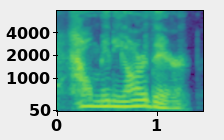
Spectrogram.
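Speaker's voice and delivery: whispered speech. Retelling asking a father a question at night: retelling own whisper. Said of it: "so I kinda whisper".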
